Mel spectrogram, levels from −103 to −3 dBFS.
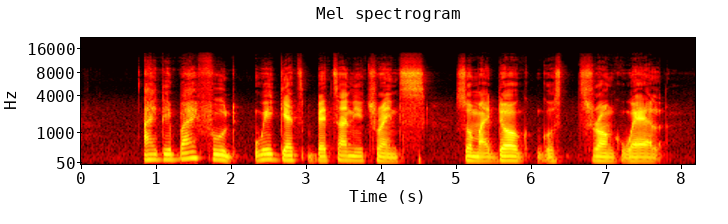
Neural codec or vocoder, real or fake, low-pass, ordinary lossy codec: none; real; 14.4 kHz; none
